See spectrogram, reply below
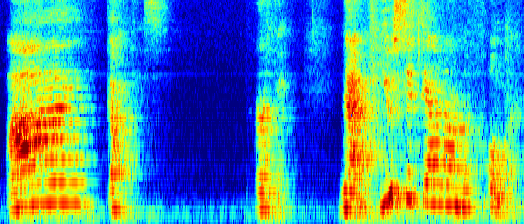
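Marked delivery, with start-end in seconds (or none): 0.1-1.6 loud, slow and proud; confident cheer. Shown as a demonstration. Coach teaching kids to say it, proud slow shout. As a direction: point and declare it with pride. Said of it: "point your finger".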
